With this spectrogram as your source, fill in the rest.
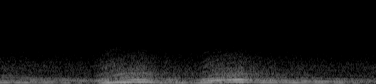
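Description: A car engine revs up briefly twice.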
